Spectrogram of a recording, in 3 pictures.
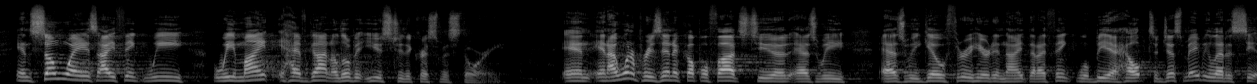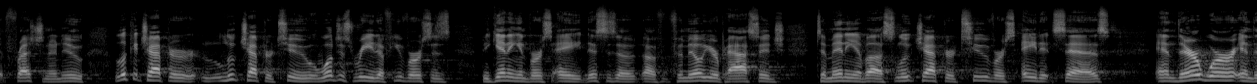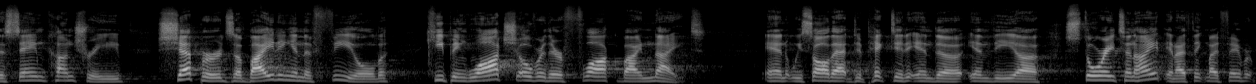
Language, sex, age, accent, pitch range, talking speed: English, male, 50-69, American, 145-190 Hz, 195 wpm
